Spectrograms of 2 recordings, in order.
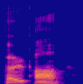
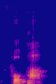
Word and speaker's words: faux pas: So that's how an English person would say it. We say faux pas. But of course, if I want to sound more French, I would say faux pas.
